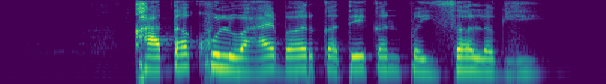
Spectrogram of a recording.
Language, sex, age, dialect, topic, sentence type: Chhattisgarhi, female, 18-24, Western/Budati/Khatahi, banking, question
